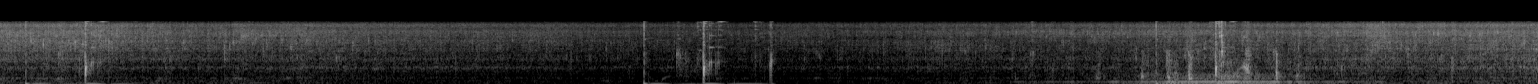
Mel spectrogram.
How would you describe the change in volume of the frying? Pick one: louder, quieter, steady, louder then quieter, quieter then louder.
quieter then louder.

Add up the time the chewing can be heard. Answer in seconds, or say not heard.
4 s.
